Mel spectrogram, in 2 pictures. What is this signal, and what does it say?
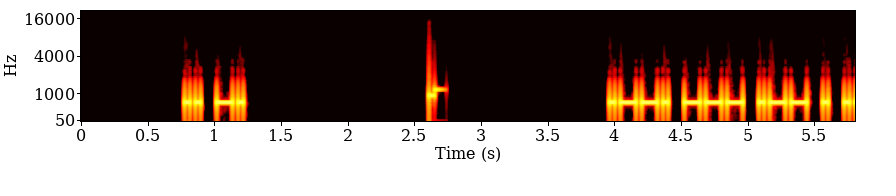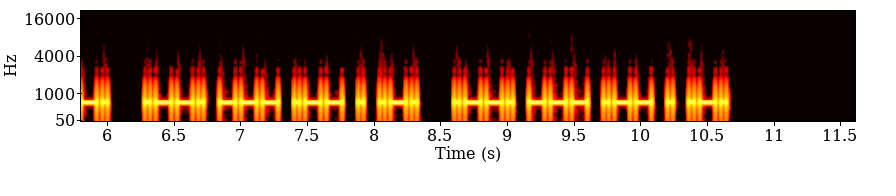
Morse code, heard as a keyed tone, about 30 wpm, 700 Hz. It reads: IN POWER POWER POWER
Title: Top 500 Words Repeated 30wpm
